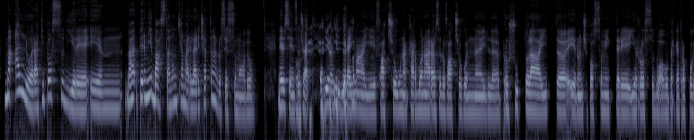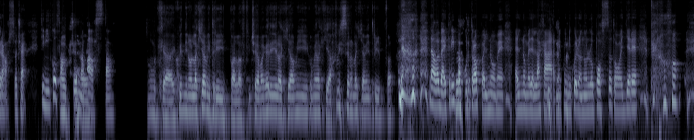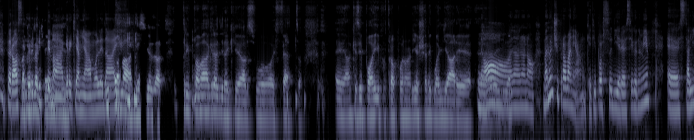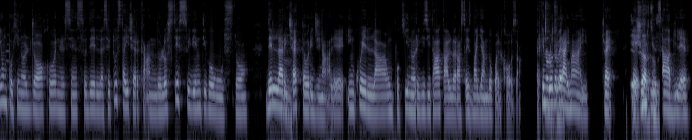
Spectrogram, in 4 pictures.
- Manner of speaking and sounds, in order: "cioè" said as "ceh"; laughing while speaking: "Okay"; laugh; in English: "light"; "cioè" said as "ceh"; "cioè" said as "ceh"; laughing while speaking: "chiami"; chuckle; tapping; chuckle; laughing while speaking: "però"; giggle; chuckle; drawn out: "No"; unintelligible speech; other background noise; unintelligible speech
- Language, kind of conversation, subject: Italian, podcast, Quale odore in cucina ti fa venire subito l’acquolina?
